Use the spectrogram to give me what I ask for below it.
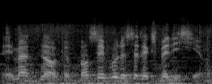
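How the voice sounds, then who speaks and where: A man's voice: mid-range voice, expressive, fast, over music, natural voice. A man playing a confident army captain in a dubbed adventure film, with a clipped, authoritative way of speaking. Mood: composed, assured. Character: confident, resolute army captain addressing his men.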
